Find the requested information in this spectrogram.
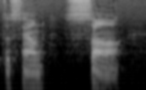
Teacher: the noisy part of the s, the fricative, followed by the voiced vowel sound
